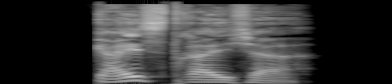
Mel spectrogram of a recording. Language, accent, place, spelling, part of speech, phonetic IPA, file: German, Germany, Berlin, geistreicher, adjective, [ˈɡaɪ̯stˌʁaɪ̯çɐ], De-geistreicher.ogg
- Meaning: 1. comparative degree of geistreich 2. inflection of geistreich: strong/mixed nominative masculine singular 3. inflection of geistreich: strong genitive/dative feminine singular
